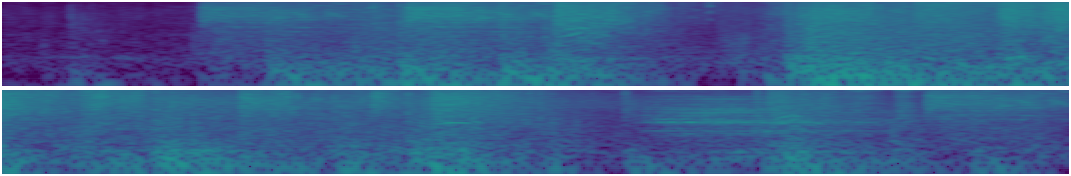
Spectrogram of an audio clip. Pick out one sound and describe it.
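A huge beast stomps and thuds heavily.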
